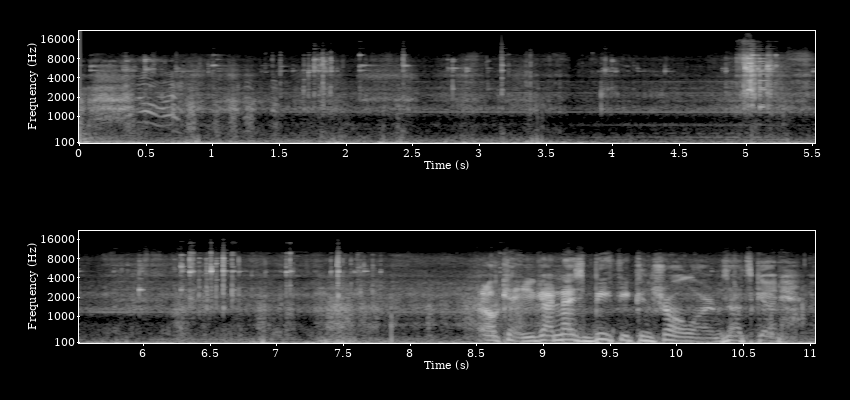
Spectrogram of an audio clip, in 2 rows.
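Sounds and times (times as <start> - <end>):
metal chain clinking and rattling: 0.0 - 7.9
low rumble: 0.0 - 11.0.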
